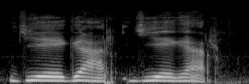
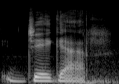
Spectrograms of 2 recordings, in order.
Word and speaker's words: llegar: The double L in Spanish can sound like the W in English, like llegar, right? Or it can sound more like a J, the English, the J sound in English.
